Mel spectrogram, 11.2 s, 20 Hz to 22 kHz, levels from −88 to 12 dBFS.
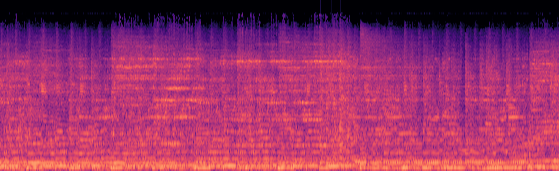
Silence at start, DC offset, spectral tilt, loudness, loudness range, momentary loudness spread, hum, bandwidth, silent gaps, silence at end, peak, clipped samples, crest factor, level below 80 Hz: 0 s; under 0.1%; -5 dB/octave; -12 LUFS; 2 LU; 4 LU; none; 12.5 kHz; none; 0 s; 0 dBFS; under 0.1%; 12 dB; -36 dBFS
